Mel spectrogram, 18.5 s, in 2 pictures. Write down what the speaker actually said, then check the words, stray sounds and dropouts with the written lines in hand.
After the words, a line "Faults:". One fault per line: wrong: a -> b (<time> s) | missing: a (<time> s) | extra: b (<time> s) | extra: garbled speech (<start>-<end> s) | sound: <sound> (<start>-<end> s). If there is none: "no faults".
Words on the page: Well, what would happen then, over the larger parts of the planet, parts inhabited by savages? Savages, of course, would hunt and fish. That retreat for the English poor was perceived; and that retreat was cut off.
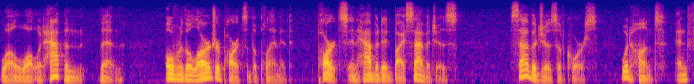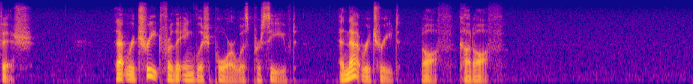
Well, what would happen then, over the larger parts of the planet, parts inhabited by savages? Savages, of course, would hunt and fish. That retreat for the English poor was perceived; and that retreat off cut off.
Faults:
wrong: was -> off (14.9 s)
